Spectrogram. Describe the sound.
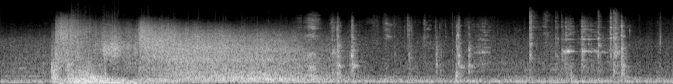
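An artillery gun fires a single heavy shot at a T-72 tank: a loud boom, then a long rumbling decay with scattered crackles and clatter.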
